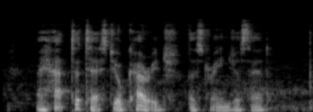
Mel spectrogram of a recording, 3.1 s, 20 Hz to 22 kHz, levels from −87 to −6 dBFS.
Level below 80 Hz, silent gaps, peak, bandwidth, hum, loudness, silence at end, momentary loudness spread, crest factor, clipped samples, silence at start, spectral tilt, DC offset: -68 dBFS; none; -18 dBFS; 12.5 kHz; none; -38 LUFS; 0 s; 10 LU; 20 dB; under 0.1%; 0.35 s; -5 dB/octave; under 0.1%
